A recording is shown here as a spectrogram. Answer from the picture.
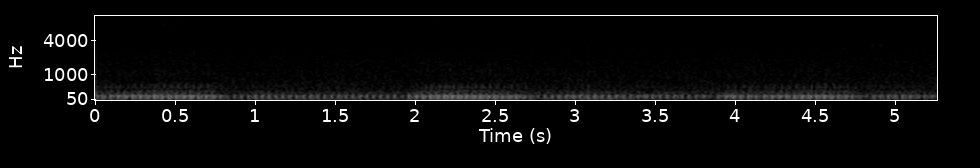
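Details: Purring beside Scottish Fold kittens on their eighth day after birth, a deep buzzing drone that rises in pulses roughly every two seconds, breath-like in rhythm, in a quiet room.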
